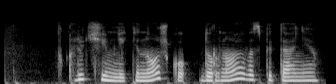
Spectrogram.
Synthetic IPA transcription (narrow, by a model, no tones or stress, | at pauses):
fklʲʉt͡ɕimnʲekʲɪnoʂkʊd̪ʊrnojəvəspʲɪt̪anʲɪjə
